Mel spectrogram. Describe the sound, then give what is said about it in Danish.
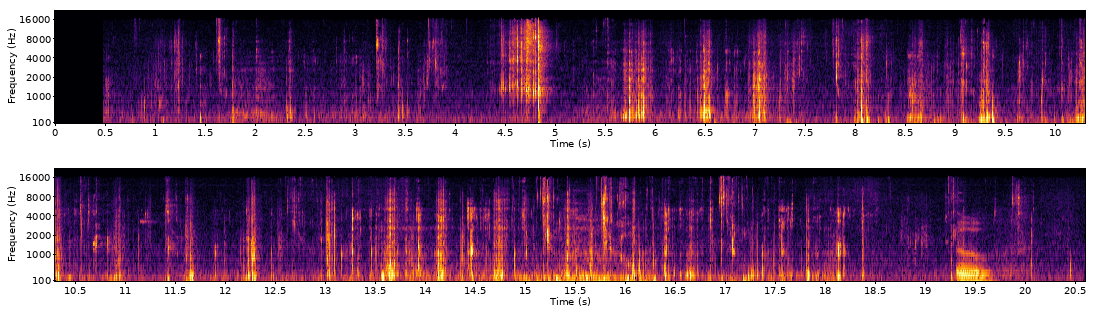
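An adult woman eats a huge pickle, with many crisp, crunchy bites and wet chewing and squishing sounds in an uneven rhythm throughout. “Jeg synes lige, vi skal starte med at høre et, et lydklip af en, øh, af en voksen kvinde, som spiser en enorm pikkel yeah.”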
